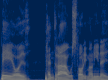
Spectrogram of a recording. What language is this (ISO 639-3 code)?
cym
